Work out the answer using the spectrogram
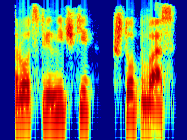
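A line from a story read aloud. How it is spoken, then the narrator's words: Tearful groan. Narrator (Russian): простонал, вытирая выступившие на глаза слезы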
